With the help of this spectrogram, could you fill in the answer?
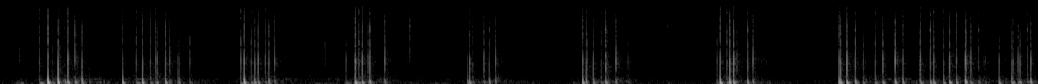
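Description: A thin, empty, clear plastic bag held between both hands is tapped, scratched and crinkled with long nails. Bursts of sharp, crackling rustles come in short clusters separated by brief pauses, with a longer, denser flurry of crinkling at the end.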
